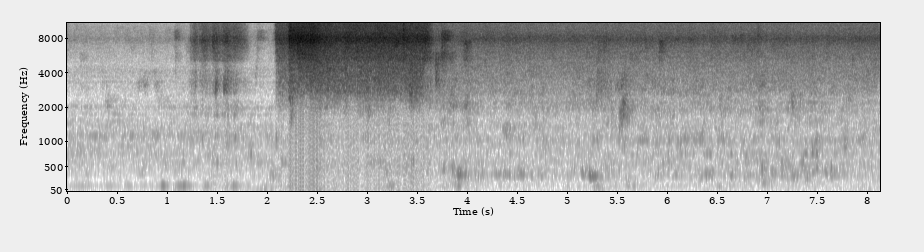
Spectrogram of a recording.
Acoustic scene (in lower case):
restroom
